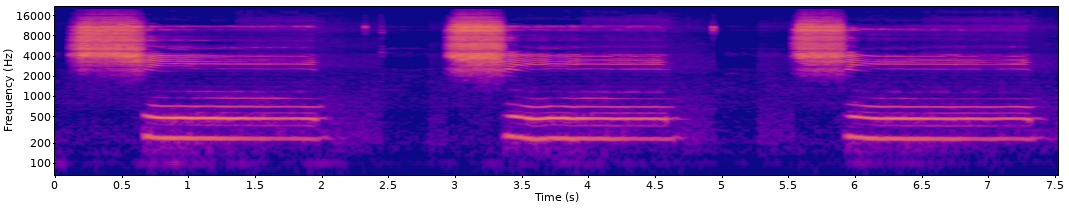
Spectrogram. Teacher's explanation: شین کو ایک الف یعنی 3 حرکات کے برابر کھینچ کے پڑھیں گے۔ شین حرف شجریہ ہے، زبان کے درمیان اور تالوں کے درمیان سے ادا ہوتا ہے۔ شین میں تفشی والی سیٹی کو ظاہر کر کے پڑھتے ہیں، یعنی کہ اس میں شور کو ظاہر کر کے پڑھیں گے اور زیر کو نیچے گراتے ہوئے ادا کر کے پڑھیں گے شین شین شین۔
